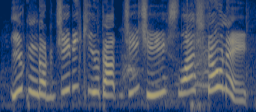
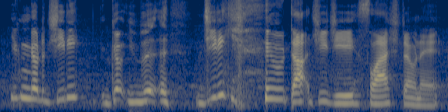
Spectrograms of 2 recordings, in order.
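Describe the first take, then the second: First: It is said in a Mickey Mouse voice. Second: It is said in her normal voice.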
